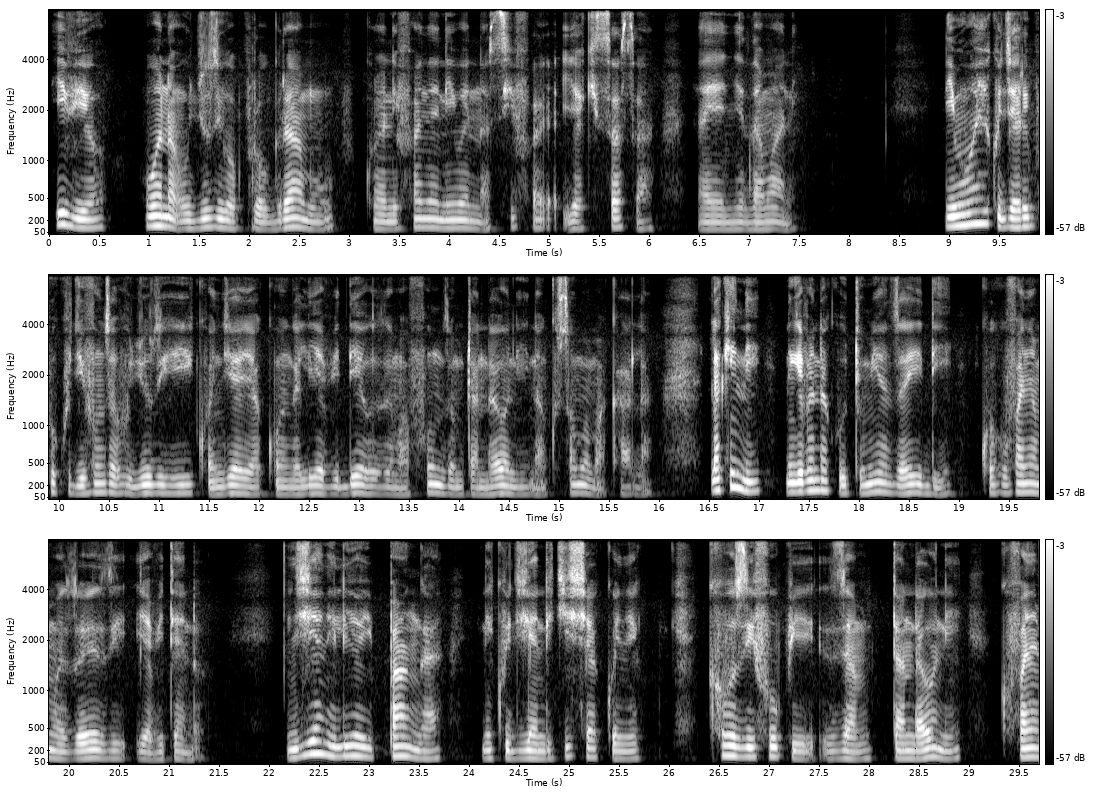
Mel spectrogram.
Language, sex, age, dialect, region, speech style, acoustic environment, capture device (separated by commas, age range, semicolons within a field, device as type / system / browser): Swahili, male, 18-24, Kenya - Nairobi Sheng-influenced, Kenya, excited, silence, mobile / Linux / Chrome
